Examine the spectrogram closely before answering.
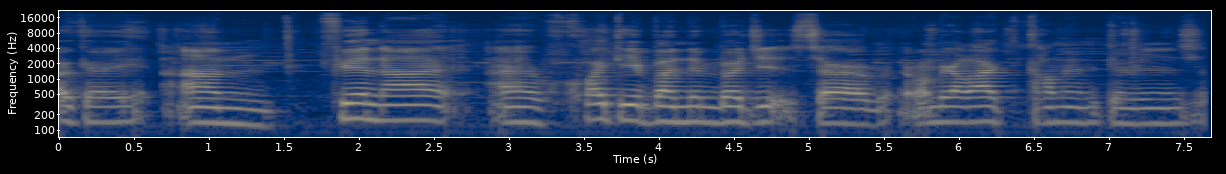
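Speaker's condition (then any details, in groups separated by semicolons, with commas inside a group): Cerebral palsy; affects legs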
